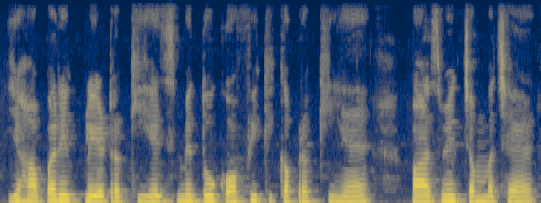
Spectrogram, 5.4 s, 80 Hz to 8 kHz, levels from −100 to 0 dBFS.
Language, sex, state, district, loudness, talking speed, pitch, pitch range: Hindi, female, Uttar Pradesh, Lalitpur, -17 LUFS, 190 wpm, 205 Hz, 200-210 Hz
